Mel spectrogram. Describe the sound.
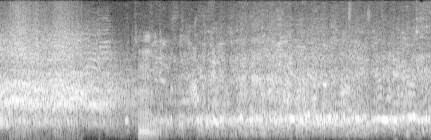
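A crowd of unmarried men at an Islamic sermon chants the takbir together: loud massed voices roar continuously, dip briefly around the middle, then swell again.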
